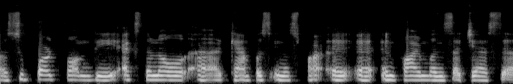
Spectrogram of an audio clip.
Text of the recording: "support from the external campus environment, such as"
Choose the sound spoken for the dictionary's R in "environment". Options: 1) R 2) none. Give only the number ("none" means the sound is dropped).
2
